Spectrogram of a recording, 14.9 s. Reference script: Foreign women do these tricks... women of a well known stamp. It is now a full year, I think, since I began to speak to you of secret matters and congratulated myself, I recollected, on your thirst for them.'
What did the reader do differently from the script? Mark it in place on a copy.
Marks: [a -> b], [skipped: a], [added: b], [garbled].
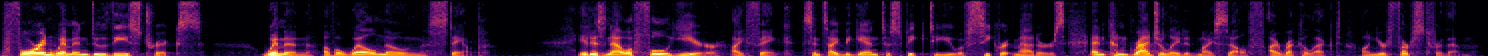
Foreign women do these tricks... women of a well known stamp. It is now a full year, I think, since I began to speak to you of secret matters and congratulated myself, I [recollected, -> recollect] on your thirst for them.'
